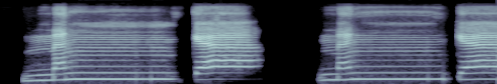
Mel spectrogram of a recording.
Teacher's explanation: Ka will be 2 counts long.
